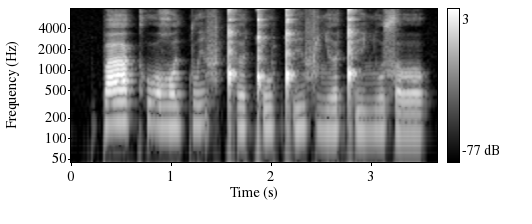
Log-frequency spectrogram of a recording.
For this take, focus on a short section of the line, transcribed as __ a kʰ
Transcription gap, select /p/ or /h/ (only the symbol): p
